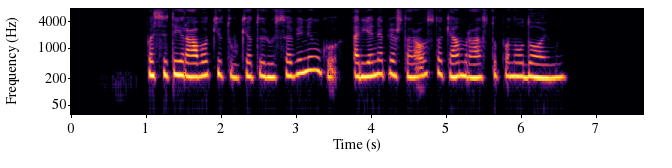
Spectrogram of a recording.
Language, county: Lithuanian, Telšiai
